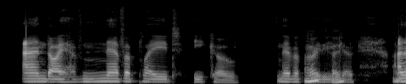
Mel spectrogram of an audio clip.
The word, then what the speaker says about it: Ico: I think it's pronounced Eco, Oh, right.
